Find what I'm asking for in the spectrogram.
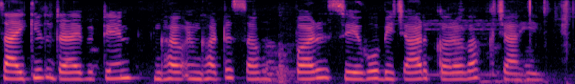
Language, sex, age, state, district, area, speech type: Maithili, female, 18-30, Bihar, Muzaffarpur, rural, read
